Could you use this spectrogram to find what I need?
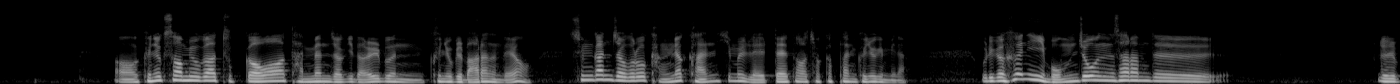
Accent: native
